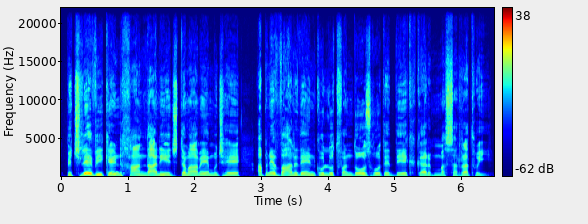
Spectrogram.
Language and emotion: Urdu, happy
